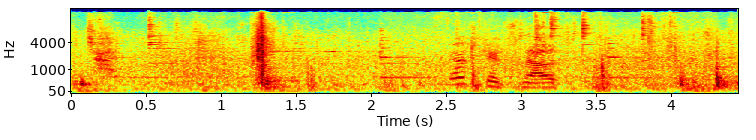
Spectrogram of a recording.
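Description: A few sharp knocks from the cattle trailer's wooden ramp and metal grate as a cow is let off, the loudest about a second in. An indistinct voice calls in the second half.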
